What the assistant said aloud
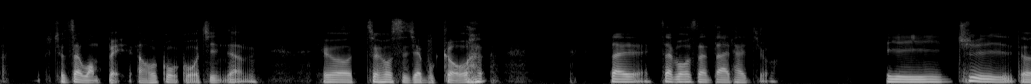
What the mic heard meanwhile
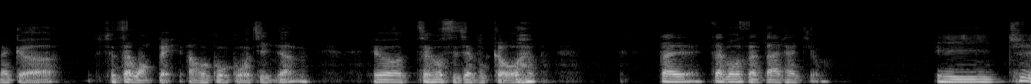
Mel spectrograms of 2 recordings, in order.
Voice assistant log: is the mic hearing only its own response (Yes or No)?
Yes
